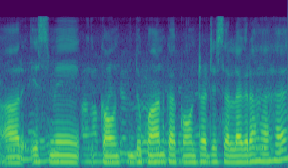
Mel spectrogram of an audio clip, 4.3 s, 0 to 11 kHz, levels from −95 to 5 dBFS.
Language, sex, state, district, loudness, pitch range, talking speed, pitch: Hindi, male, Odisha, Malkangiri, -17 LUFS, 125-135 Hz, 140 wpm, 130 Hz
